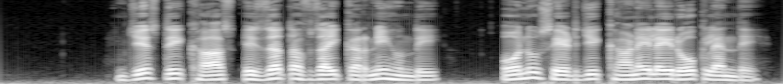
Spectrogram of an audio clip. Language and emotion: Punjabi, neutral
